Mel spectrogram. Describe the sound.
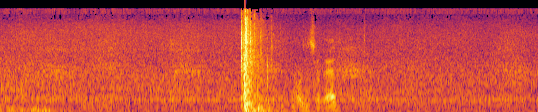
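Steady, rushing wind and ocean surf on the open deck of a ship, broken midway by a sharp, loud thud like a door banging shut, followed by a brief spoken remark.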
